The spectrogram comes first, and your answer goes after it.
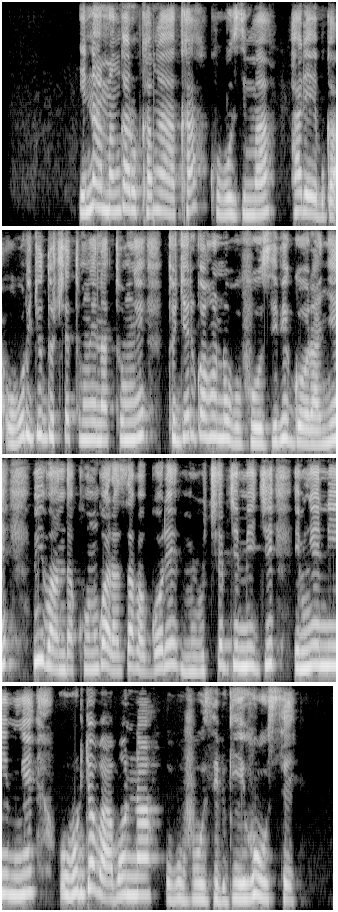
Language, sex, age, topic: Kinyarwanda, female, 25-35, health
